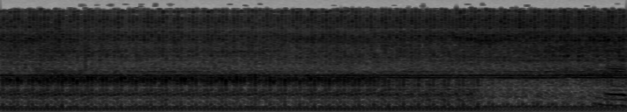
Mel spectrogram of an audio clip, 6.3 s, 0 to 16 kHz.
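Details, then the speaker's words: VW/Audi 1.8T at idle, vacuum line disconnected from combi valve, secondary air pump found full of water: fast uneven puffing about four times a second as exhaust chuffs back through a stuck-open secondary air combi valve. "a secondary air pump full of water you can see that that's usually indicative or a sign of a stuck open combi valve i've got the vacuum vacuum line disconnected from the combi valve but you can hear it pulsing"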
